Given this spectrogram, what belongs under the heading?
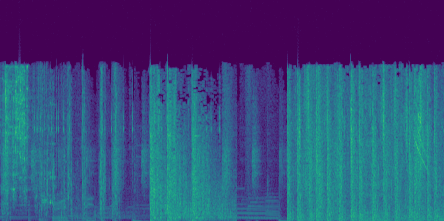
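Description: Rapid video game gunfire from a turret during a multiplayer raid, loud bursts of shots in fast rhythmic volleys with brief pauses, mixed with other weapon fire and no talk.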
